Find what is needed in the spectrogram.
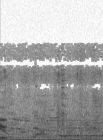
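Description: Restaurant background noise: a steady low hum with voices talking faintly over it.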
